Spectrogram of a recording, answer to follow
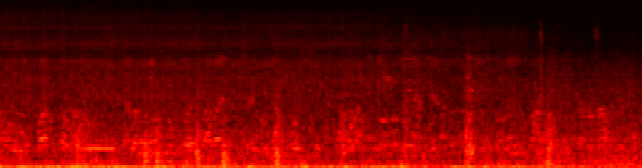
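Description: Passenger train running, heard from an open coach doorway: a heavy low rumble with wind buffeting the microphone in uneven gusts.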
